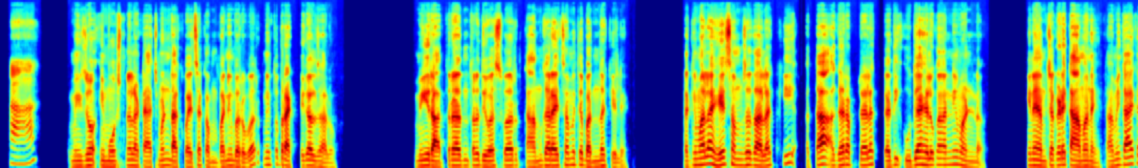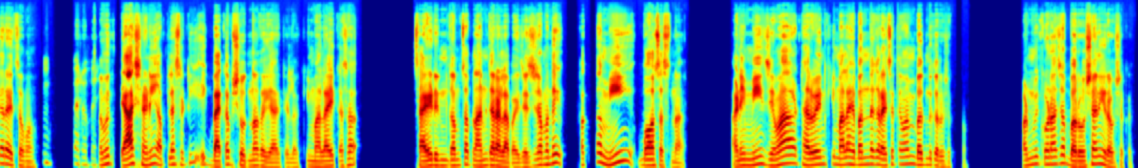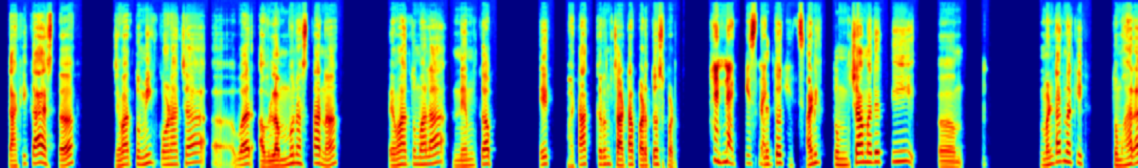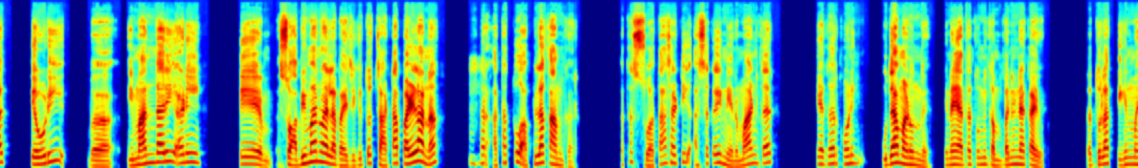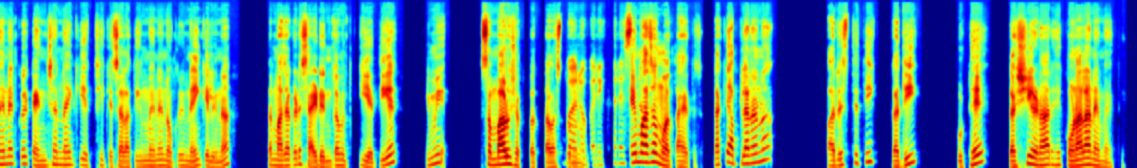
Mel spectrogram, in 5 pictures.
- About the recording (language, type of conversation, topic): Marathi, podcast, एखाद्या मोठ्या अपयशामुळे तुमच्यात कोणते बदल झाले?
- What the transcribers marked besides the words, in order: in English: "अटॅचमेंट"; other noise; tapping; in English: "बॅकअप"; chuckle; other background noise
